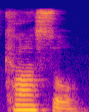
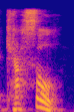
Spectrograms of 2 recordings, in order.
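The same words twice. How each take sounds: First: It is said with a southern English accent. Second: It is said with a northern English accent. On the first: "in Oxford, Cambridge, and London English, they try to use this pronunciation of" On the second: "in the north, um, they speak in Yorkshire and Scotland. They say"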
